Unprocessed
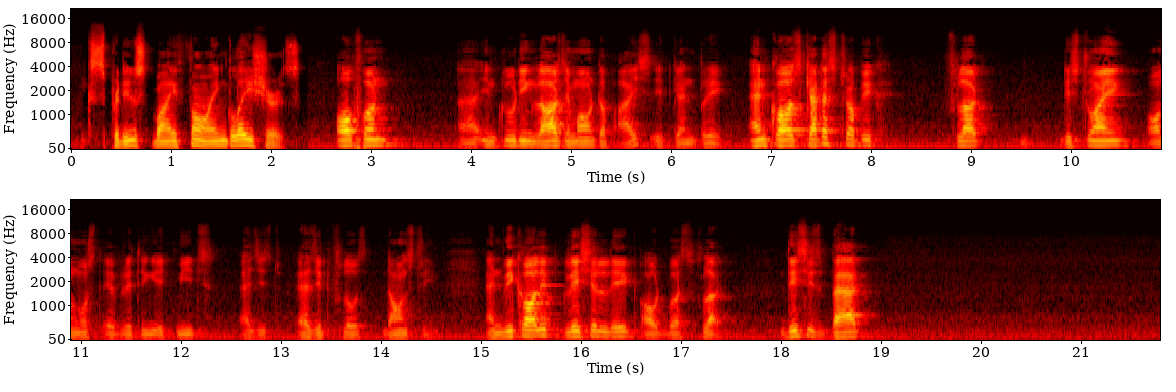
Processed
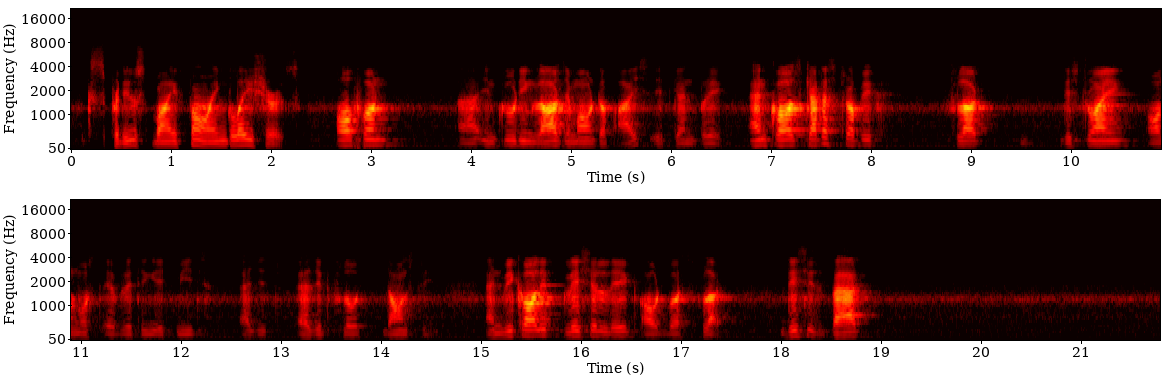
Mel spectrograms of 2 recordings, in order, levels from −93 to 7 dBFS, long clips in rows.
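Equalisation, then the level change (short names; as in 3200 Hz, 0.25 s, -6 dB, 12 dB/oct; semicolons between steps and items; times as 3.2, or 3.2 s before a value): band-pass 1200 Hz, Q 11; air absorption 130 m; +7.5 dB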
